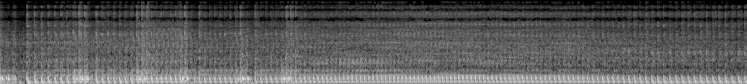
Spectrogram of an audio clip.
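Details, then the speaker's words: 2007 Baja Dirt Runner 125cc four-stroke Chinese dirt bike after repair: a few throttle blips, then a steady, even single-cylinder putter with compression and no knock or rattle now; owner hopes the top end is fine. "देखें कि इसमें संपीड़न है और यह ऐसा लगता है कि अब कोई दस्तक और खड़खड़ाहट नहीं है"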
